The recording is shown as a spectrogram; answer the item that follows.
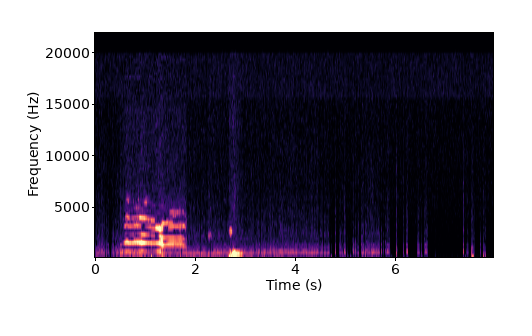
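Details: Kitten from a group of temple cats living outdoors, screaming meow: a loud harmonic wail near the start, then a short sharp cry, followed by quieter rustling and faint distant mews.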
